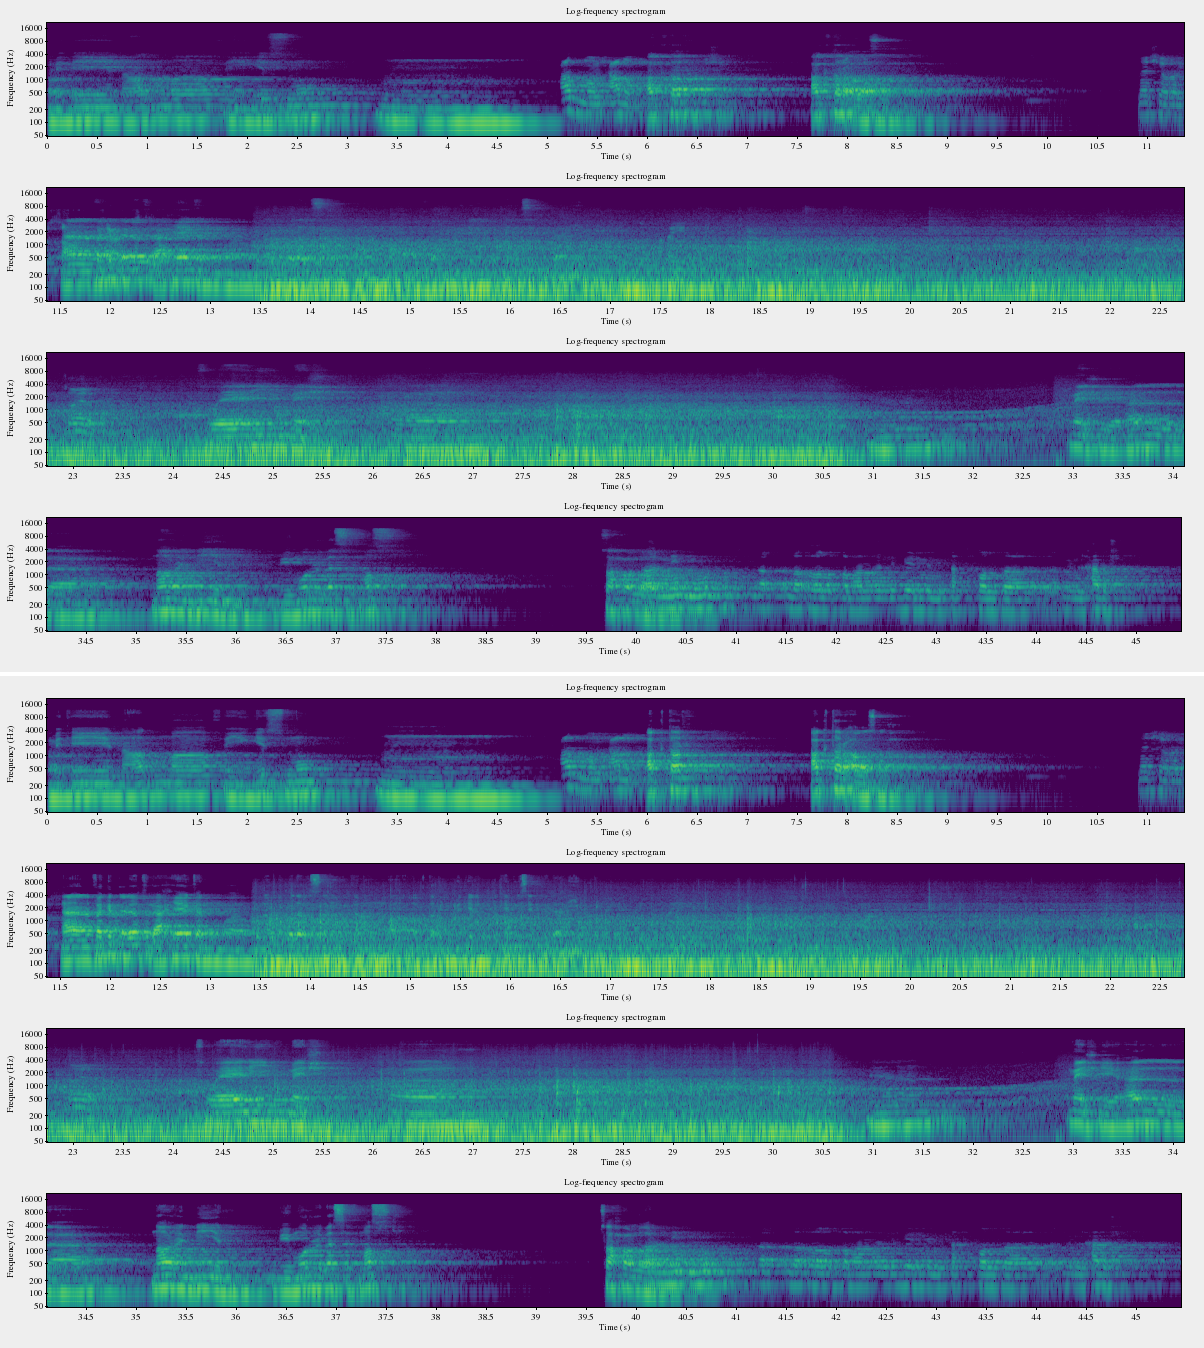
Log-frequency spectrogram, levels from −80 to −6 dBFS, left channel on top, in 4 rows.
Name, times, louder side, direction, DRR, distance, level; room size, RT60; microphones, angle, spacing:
voice 1, 0.0-2.7 3.3-4.5 6.0-6.6 7.6-8.5 11.5-16.9 24.3-25.6 26.1-27.1 30.9-31.8 32.9-34.7 35.1-37.5 39.6-40.2, right 3 dB, 85° right, 4 dB, 0.6 m, -32 dB
voice 2, 5.1-6.0 7.9-8.4 10.9-11.6 12.0-12.1 17.5-17.8 22.9-23.2 40.0-40.9 41.2-44.8, left 1 dB, 25° left, 3 dB, 0.5 m, -39 dB
sound 1, 13.4-30.6, right 1 dB, 35° right, 0.5 m, -31 dB
sound 2, 27.2-35.3, left 1 dB, 80° left, 1.4 m, -51 dB
11.5 x 4.7 x 3.4 m, 2.7 s
head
